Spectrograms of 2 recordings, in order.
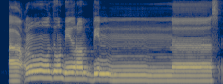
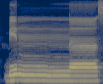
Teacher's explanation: Jadi bin nas ditahan 2 harokat. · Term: nun tasydid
